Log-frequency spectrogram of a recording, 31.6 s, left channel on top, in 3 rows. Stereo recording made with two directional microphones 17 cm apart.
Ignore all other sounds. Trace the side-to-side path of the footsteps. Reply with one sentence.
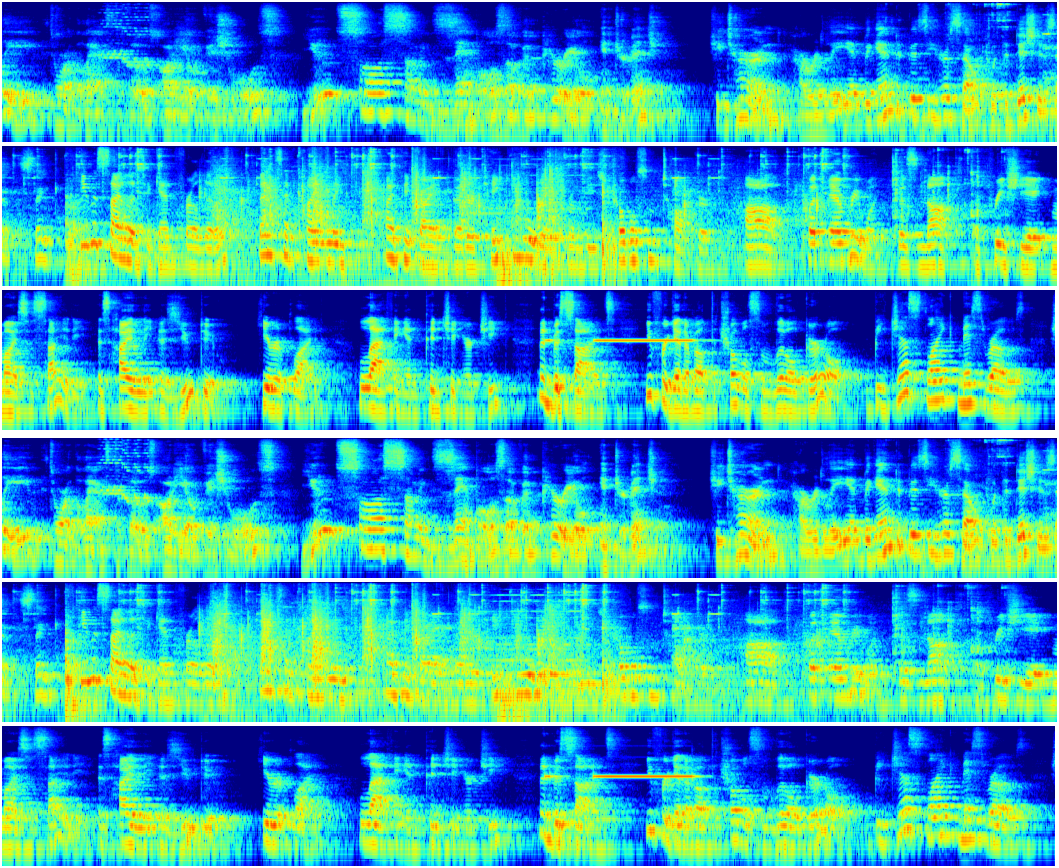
You can hear the footsteps go from the right side to the left.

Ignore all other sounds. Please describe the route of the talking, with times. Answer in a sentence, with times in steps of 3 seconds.
You can hear the talking on the right from 0 s, in the centre from 9 s and on the left from 12 s.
